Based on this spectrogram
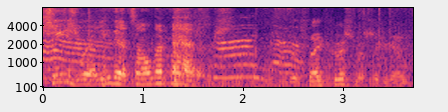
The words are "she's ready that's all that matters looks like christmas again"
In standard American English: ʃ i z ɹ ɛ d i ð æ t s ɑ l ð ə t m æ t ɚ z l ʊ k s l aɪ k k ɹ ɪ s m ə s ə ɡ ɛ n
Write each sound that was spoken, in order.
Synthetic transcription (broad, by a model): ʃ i z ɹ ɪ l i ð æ t s ɑ l ð ə t m æ t ɚ z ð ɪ s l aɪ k k ɹ ɪ s m ə s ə ɡ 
